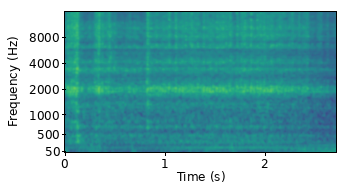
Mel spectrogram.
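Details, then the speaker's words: 2013 Chrysler 200 with no-charging warning light and a noise under the hood for a couple of days: steady high-pitched whine over faint engine run; whine under hood, owner suspects alternator, which was then replaced. "Okay, so we definitely have the no charging light, and we had that sound coming from under the hood for a couple days. So, sounds like alternator."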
